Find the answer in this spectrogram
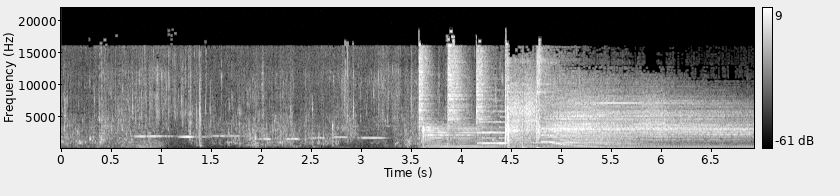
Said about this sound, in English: A dinghy is a small boat used to travel from the ship to the shore, where the water is too shallow for a large ship. So pirates would load their treasure chest into a dinghy and row it to land.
